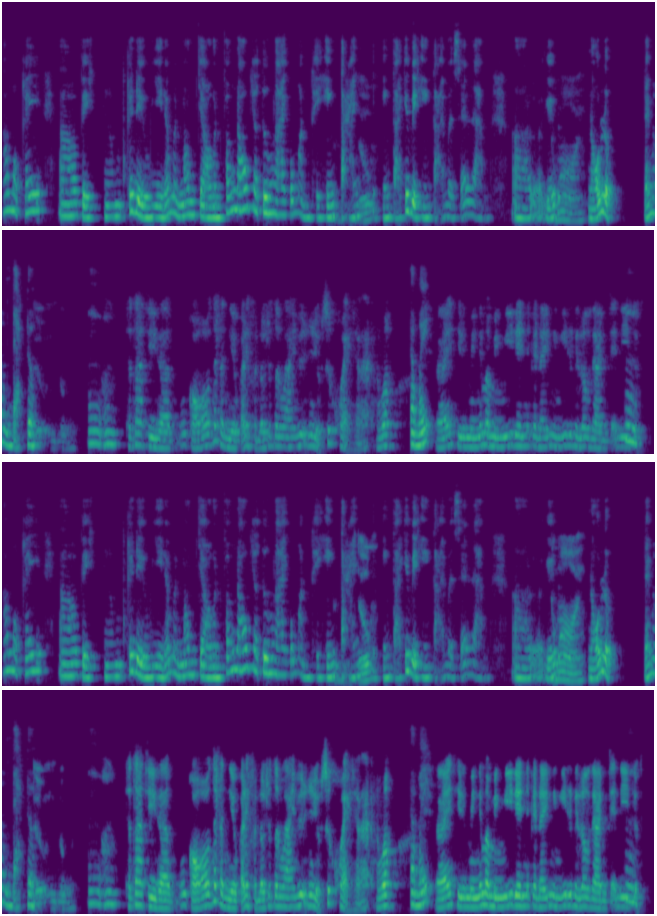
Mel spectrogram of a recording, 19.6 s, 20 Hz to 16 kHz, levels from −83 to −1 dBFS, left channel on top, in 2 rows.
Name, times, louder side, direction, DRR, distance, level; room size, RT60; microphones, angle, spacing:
voice 1, 0.0-5.4 5.7-8.3 8.8-9.1 9.6-10.3 11.1-11.5 15.9-16.2 19.1-19.3, left 2 dB, 15° left, 0.4 m, -33 dB
voice 2, 5.1-5.6 8.2-8.7 10.2-10.9 11.3-15.9 16.3-19.4, right 8 dB, 75° right, 0.3 m, -33 dB
3.6 x 2.5 x 2.5 m
head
